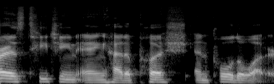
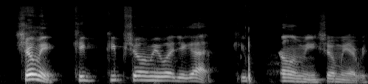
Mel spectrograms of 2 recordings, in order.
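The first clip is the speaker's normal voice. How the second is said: put-on chipper voice, higher; 7 semitones higher than usual. Retelling a scene where Aang tries to be nice: imitating a chipper Aang. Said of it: "trying to be all, like, nice and, like, chipper".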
